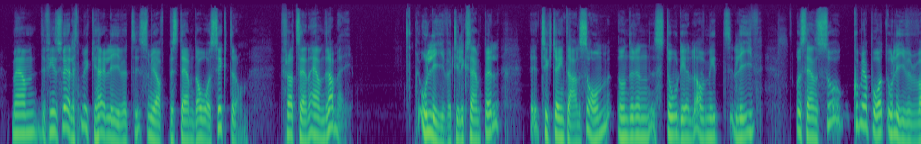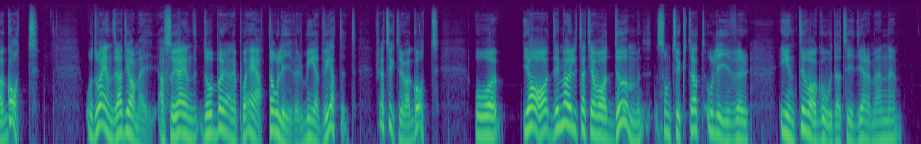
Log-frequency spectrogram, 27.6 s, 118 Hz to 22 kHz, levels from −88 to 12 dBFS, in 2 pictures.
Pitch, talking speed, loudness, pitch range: 165 Hz, 185 wpm, -18 LUFS, 140-185 Hz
